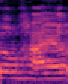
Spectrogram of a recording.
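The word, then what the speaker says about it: おはよう: I would say ohayo-gozaimasu Ohio because I'm s I know that's kind of a mouthful so we'll break that down a little bit think of Ohio like the state of Ohio it spelled a little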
